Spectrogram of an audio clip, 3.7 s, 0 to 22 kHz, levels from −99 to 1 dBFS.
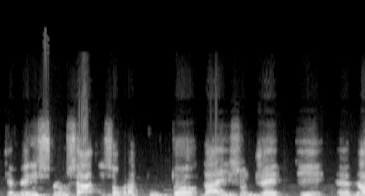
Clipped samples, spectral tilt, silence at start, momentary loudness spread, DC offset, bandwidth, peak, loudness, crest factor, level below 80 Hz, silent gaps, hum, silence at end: under 0.1%; -5 dB/octave; 0.05 s; 7 LU; under 0.1%; 9.4 kHz; -4 dBFS; -18 LUFS; 14 dB; -50 dBFS; none; none; 0 s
